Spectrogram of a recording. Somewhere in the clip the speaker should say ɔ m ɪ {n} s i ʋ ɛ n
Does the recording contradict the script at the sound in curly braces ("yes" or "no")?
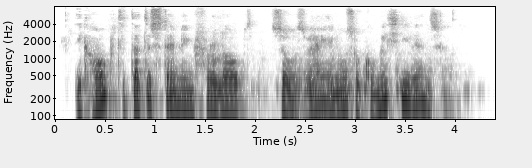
yes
